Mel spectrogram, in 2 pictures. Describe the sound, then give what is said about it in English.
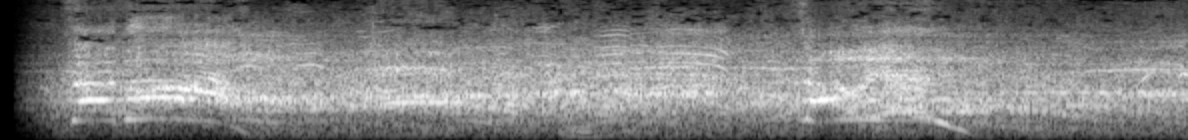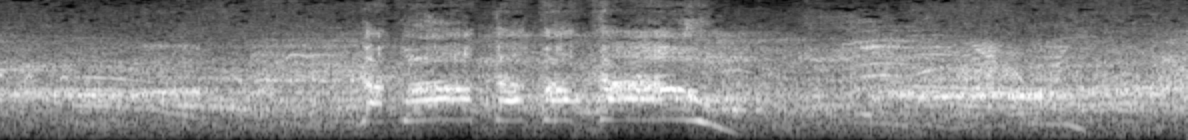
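Toa Samoa rugby league fans cheer at Eden Park during a match against the Kiwis, a sustained crowd roar with whoops and shouts that runs through the whole passage. “But the result didn't dampen the fanfare of fanatical Toa Samoa fans, who cheered on their team from beginning to end.”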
